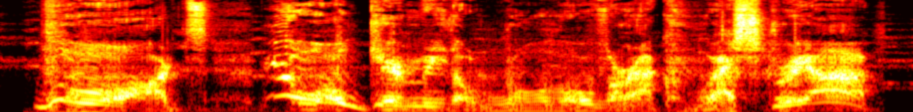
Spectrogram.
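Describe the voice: At a fairly slow pace, a man talks in a put-on character voice.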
